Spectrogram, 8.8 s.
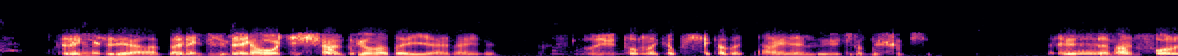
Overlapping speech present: Yes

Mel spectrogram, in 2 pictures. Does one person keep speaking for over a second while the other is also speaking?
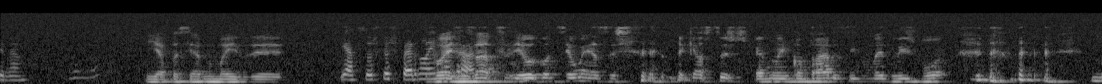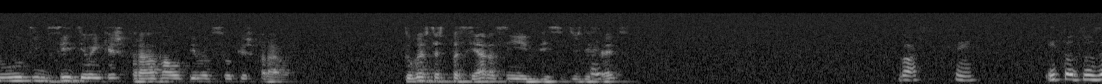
No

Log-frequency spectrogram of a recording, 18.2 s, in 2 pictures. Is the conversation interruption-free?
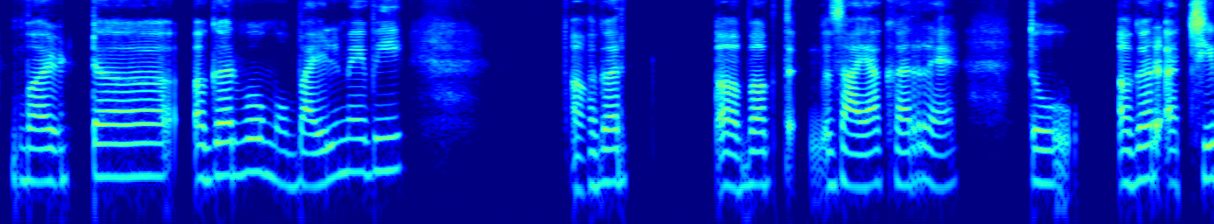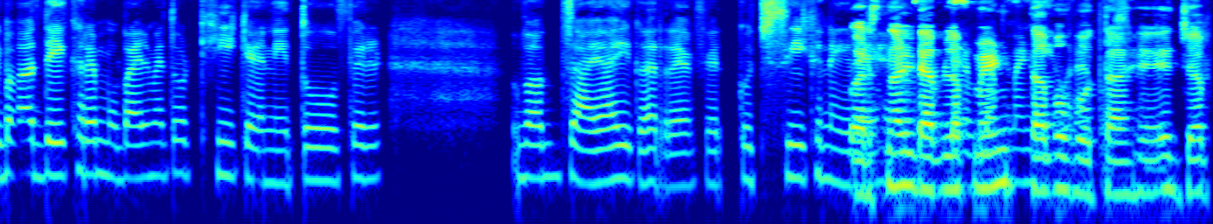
No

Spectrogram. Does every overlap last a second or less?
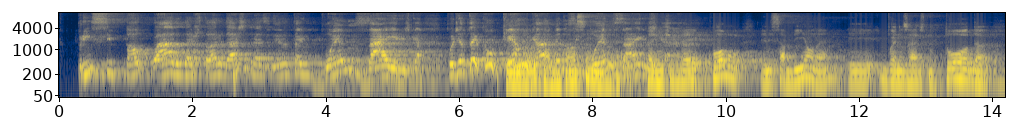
No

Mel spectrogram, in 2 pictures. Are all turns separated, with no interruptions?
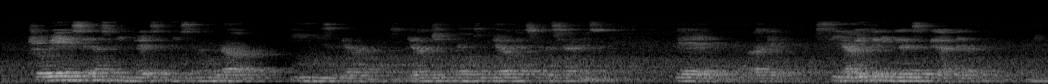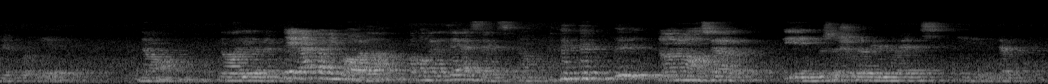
Yes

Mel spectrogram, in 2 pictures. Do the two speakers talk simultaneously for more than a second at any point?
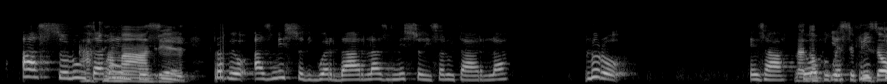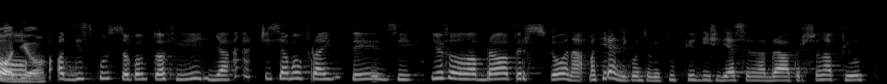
Yes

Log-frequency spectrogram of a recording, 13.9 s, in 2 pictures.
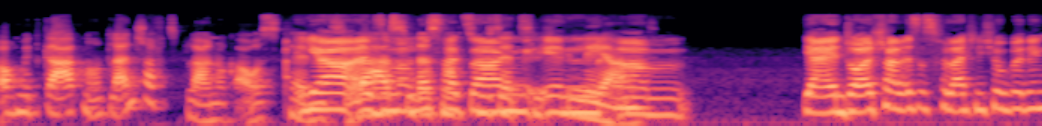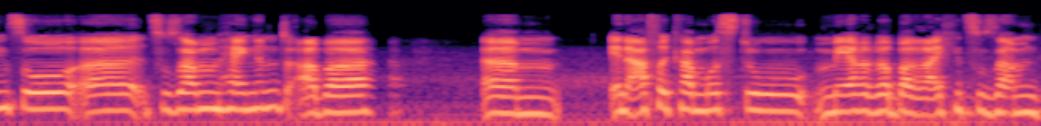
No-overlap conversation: No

